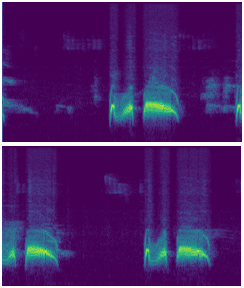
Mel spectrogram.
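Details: Spotted dove giving a quick-paced urging coo as a decoy to pull in wild doves; three repeated two-part phrases, a quavering note then a longer arched falling coo, spaced about two seconds apart.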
